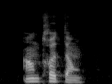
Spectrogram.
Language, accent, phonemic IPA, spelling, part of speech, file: French, France, /ɑ̃.tʁə.tɑ̃/, entretemps, adverb / noun, LL-Q150 (fra)-entretemps.wav
- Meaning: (adverb) 1. meanwhile, in the meantime 2. ever since, since then (since the period mentioned till now); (noun) interim, break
